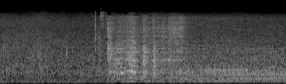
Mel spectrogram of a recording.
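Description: A car door slams shut nearby.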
